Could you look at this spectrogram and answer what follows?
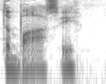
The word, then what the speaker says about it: DiBiase: It's pronounced DiBiase.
